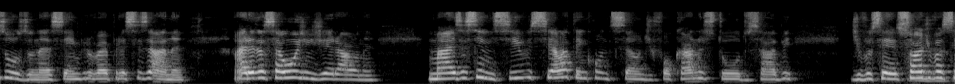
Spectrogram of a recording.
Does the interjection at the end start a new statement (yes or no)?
no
